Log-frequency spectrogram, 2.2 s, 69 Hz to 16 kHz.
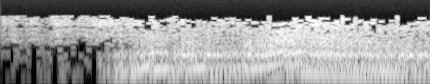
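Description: A 1972 Porsche's internal combustion engine revving, building from a quiet idle into a loud, sustained roar in about half a second and holding there, with no voices.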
